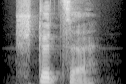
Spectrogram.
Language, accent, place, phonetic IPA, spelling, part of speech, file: German, Germany, Berlin, [ˈʃtʏt͡sə], Stütze, noun, De-Stütze.ogg
- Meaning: 1. support, prop (in the form of a pillar, strut) 2. (unemployment, etc.) benefits; dole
